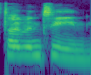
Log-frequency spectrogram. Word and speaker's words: Clementine: Clementine. Yes, Clementine. You're absolutely right. That's the pronunciation.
